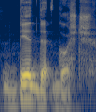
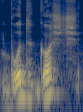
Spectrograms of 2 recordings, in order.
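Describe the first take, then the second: First: The first vowel is an 'i' sound. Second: The first vowel is an 'oo' sound. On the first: The speaker calls it right. "the actual proper pronunciation... like the English word bid" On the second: The speaker calls it wrong. "I was pronouncing the Y as if it's Russian... makes an U sound"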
